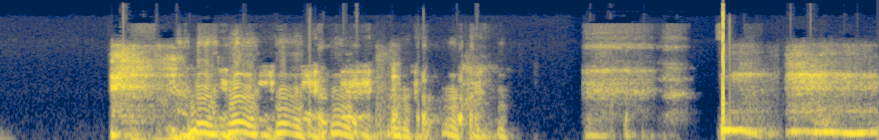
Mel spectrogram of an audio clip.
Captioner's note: everyone laughs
